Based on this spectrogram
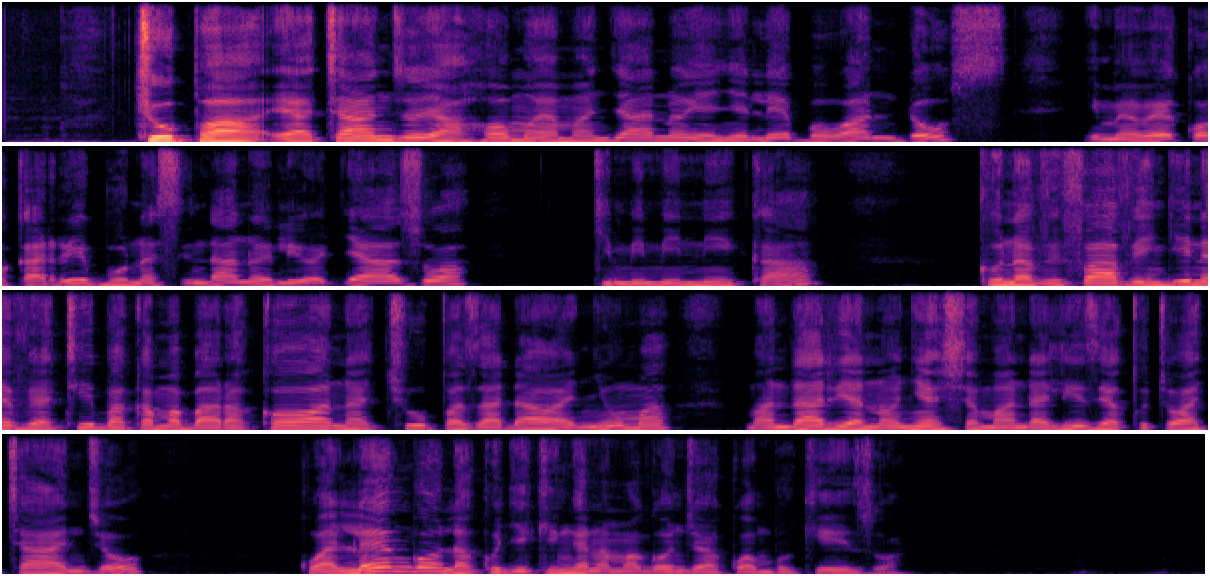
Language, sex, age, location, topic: Swahili, male, 25-35, Kisii, health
